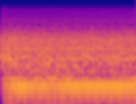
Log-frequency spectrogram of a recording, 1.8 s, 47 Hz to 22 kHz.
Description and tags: Synth Strings through home-made combfilter (32 Reason PEQ-2 two band parametric EQs in series). Samples originally made with Reason & Logic softsynths. 37 samples, in minor 3rds, looped in Redmatica Keymap's Penrose loop algorithm, and squeezed into 16 mb!
Combfilter, Multisample, Strings, Synth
